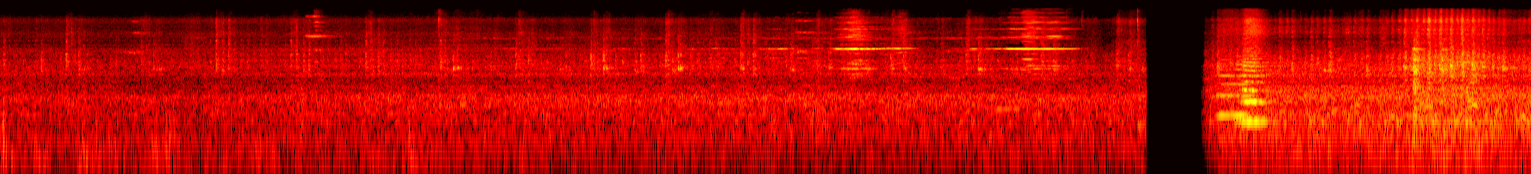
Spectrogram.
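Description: Passenger train running along the track, heard from the carriage: steady wheel and rail noise, with brief high wheel squeals around the middle. The sound cuts out for about half a second near the end, then returns louder.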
